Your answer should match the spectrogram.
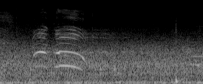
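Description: Short, high-pitched shouts from young footballers on the pitch, two quick calls about half a second in. A single short thud comes near the end, over a steady low outdoor rumble.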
